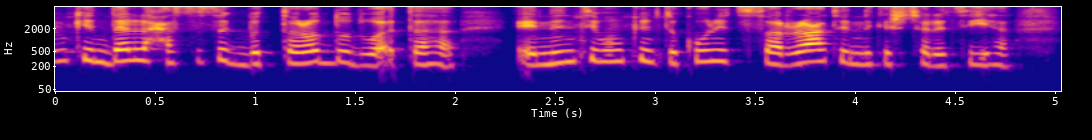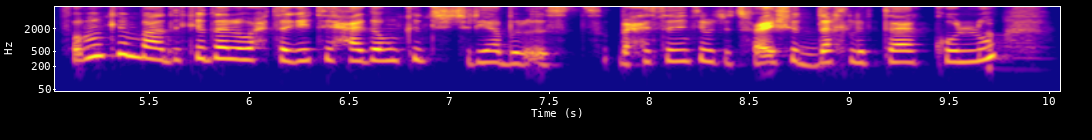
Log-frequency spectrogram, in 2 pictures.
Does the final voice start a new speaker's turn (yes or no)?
no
